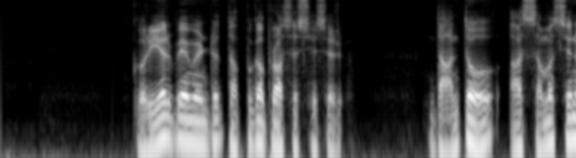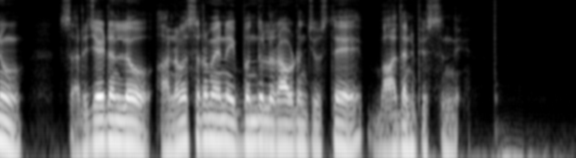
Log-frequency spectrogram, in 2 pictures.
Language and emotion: Telugu, sad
